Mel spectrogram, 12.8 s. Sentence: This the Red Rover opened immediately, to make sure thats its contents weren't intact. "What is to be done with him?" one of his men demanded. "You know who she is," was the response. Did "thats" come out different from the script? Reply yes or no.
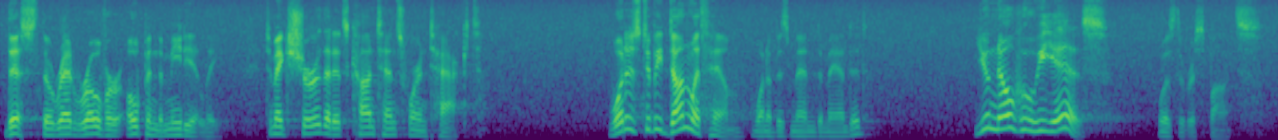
yes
